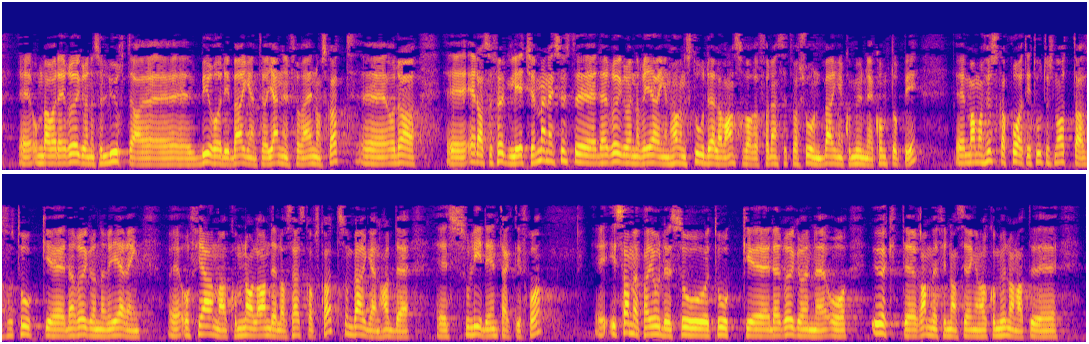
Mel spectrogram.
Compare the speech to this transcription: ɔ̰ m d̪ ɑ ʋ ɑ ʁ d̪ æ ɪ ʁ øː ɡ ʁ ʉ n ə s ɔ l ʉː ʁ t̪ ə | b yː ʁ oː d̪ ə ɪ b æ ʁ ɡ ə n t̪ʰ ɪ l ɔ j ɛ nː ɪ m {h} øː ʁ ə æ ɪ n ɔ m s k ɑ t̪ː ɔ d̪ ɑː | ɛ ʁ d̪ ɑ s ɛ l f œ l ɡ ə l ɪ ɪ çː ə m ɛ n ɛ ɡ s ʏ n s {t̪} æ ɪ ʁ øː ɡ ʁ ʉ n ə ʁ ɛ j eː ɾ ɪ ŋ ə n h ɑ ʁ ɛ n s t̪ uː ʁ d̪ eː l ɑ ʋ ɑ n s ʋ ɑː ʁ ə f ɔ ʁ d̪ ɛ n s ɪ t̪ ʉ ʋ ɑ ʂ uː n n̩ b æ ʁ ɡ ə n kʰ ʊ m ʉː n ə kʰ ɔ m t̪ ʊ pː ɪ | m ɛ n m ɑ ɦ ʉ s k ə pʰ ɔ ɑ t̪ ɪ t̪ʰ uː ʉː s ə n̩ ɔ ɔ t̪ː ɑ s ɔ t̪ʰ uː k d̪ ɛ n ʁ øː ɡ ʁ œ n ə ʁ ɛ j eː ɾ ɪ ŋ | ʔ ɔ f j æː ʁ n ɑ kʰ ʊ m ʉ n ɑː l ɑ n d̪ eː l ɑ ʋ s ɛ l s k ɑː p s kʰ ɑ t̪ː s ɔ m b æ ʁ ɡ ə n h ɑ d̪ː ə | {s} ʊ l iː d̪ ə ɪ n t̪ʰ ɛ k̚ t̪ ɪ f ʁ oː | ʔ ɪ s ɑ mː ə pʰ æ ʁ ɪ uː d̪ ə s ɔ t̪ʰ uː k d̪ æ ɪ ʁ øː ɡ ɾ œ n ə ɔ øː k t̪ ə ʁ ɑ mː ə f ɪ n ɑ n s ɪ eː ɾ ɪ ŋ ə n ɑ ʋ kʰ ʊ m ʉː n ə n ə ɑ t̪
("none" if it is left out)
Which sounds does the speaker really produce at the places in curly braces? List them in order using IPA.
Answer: f, d̪, s

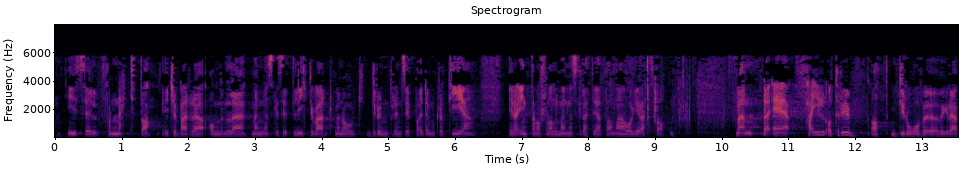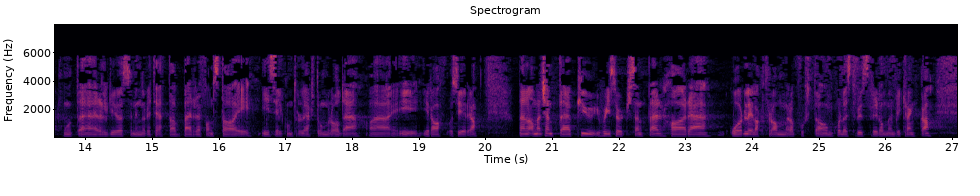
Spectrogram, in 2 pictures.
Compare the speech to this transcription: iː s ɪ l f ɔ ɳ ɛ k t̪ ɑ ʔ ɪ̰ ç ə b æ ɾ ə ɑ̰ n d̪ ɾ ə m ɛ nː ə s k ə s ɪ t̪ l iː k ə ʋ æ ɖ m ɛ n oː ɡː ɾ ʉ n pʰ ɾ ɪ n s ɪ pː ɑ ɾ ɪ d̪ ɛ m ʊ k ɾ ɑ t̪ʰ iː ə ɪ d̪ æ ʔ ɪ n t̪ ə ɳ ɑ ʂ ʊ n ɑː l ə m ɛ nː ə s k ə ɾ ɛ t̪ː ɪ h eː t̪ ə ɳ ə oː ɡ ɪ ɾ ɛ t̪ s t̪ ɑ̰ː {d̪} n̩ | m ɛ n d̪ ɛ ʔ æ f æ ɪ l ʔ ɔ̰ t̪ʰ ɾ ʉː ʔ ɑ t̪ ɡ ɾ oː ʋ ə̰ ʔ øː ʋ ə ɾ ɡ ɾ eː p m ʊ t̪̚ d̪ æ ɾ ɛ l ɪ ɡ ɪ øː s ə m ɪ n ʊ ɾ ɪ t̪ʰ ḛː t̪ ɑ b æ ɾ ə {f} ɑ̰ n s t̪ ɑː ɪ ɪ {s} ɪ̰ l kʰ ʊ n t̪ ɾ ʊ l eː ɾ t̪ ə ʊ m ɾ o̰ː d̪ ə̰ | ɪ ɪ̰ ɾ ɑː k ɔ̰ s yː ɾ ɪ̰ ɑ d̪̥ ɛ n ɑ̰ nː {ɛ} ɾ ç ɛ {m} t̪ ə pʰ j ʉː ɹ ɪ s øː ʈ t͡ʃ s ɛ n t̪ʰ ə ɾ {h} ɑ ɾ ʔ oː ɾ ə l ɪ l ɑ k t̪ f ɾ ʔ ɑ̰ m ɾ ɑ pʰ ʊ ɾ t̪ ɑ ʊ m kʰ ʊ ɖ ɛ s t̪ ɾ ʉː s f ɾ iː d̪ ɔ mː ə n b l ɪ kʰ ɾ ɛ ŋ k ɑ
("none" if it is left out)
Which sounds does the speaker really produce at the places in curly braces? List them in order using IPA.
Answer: t̪, f, s, æ, n, h

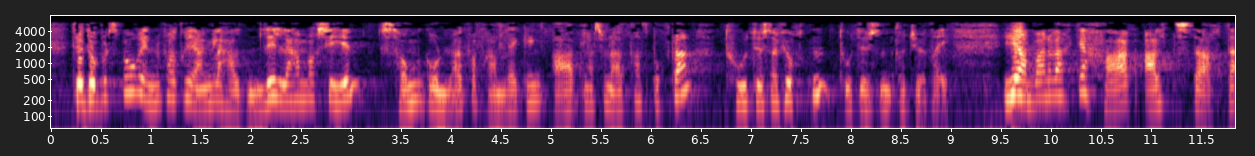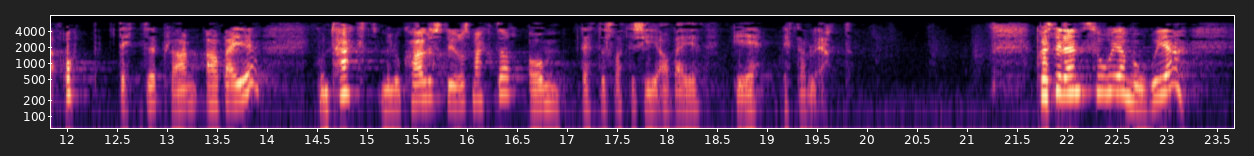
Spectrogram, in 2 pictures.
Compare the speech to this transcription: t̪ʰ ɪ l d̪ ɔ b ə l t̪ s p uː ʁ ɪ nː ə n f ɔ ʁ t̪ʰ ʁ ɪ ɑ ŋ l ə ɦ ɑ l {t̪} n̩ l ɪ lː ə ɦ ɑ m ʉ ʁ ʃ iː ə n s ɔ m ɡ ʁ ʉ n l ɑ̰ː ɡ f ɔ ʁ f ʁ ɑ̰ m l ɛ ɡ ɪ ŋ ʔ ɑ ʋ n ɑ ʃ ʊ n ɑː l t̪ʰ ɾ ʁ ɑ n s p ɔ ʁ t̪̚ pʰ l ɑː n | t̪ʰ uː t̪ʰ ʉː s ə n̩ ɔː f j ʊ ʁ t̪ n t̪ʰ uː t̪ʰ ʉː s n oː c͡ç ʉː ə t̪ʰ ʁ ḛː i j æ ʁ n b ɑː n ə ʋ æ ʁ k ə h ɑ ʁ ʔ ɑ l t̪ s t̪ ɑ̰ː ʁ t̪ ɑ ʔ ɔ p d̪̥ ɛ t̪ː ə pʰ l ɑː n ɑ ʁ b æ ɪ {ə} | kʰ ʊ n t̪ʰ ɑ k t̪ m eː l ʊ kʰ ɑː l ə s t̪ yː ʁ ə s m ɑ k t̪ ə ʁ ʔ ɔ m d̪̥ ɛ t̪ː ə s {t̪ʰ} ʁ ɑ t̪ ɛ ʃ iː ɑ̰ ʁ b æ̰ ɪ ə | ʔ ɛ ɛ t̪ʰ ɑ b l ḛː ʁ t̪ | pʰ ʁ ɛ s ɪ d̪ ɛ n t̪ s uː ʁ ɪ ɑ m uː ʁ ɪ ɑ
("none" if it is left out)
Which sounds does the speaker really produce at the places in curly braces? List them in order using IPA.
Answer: d̪, ə, t̪

